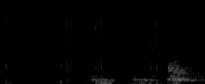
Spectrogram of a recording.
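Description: Computer mouse clicking: about four short, sharp clicks, faint overall, as a desktop context menu is opened and an item chosen. A faint low voice-like sound comes near the end.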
